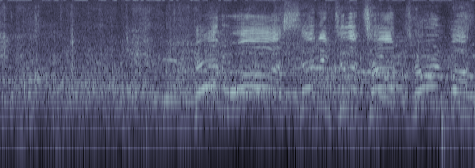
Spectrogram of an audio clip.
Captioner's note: crowd chatter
